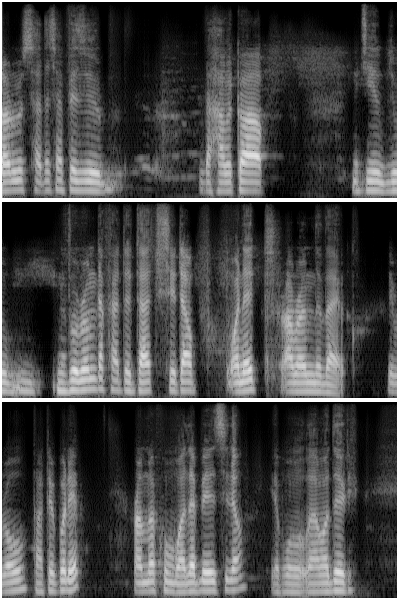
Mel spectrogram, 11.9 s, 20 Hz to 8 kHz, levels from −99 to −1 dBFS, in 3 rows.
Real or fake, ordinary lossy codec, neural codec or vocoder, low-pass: fake; none; codec, 16 kHz, 0.5 kbps, X-Codec, HuBERT features, trained on balanced general audio; none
